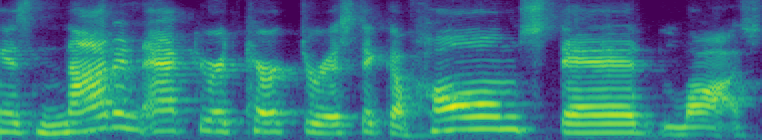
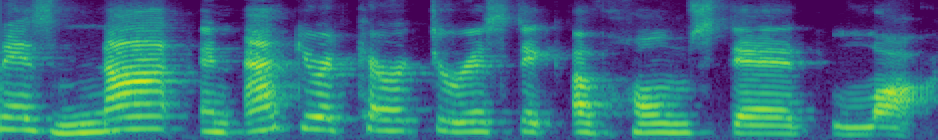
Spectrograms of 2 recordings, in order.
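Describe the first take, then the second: First: The word 'not' is said without stress. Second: The word 'not' is said with strong stress. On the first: The speaker calls it wrong. "did I emphasize not?" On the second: The speaker calls it right. "I didn't read it correctly"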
